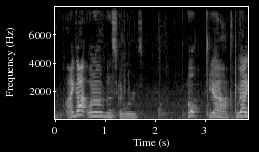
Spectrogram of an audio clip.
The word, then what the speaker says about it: Squidward: no not yet actually it's not squish squ it's Squidward okay it's hard how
